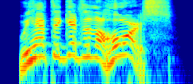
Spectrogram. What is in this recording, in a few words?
horse, male; Half-Life 2; streetwar; rubble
